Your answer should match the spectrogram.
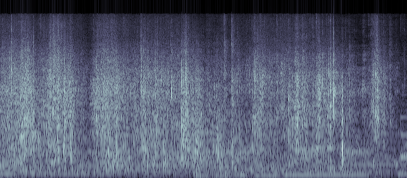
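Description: Dry banana leaves rustling and crackling as they are pulled and handled, a dense crisp rustle that goes on without a break.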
